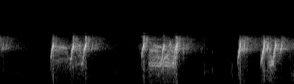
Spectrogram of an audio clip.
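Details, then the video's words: Three clear common quail phrases, each a quick trisyllabic burst of bright, liquid notes, repeated roughly once per second against silence. "Batair Ki Awaz | Common Quail Calling"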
